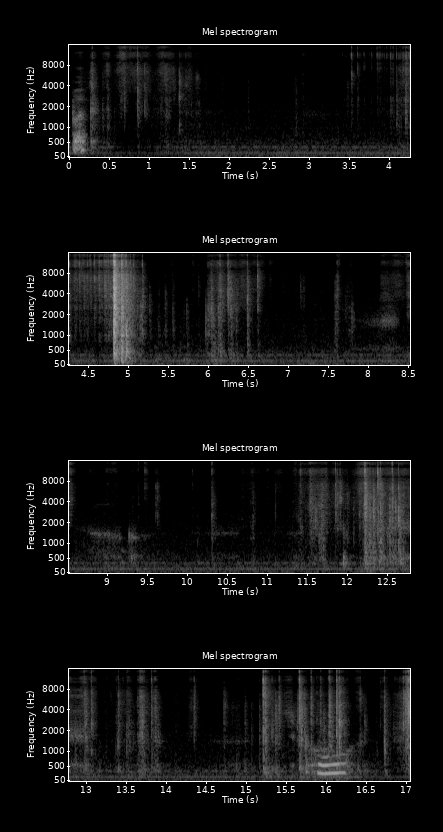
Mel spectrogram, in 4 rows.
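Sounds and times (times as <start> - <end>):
packaging rustling and ripping: 3.8 - 5.3, 6.0 - 6.7, 11.4 - 14.0, 15.1 - 17.0.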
